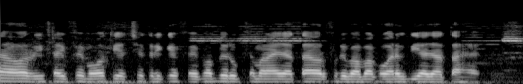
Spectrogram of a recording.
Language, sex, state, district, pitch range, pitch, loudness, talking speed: Hindi, male, Chhattisgarh, Sarguja, 125-135 Hz, 130 Hz, -21 LUFS, 265 wpm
